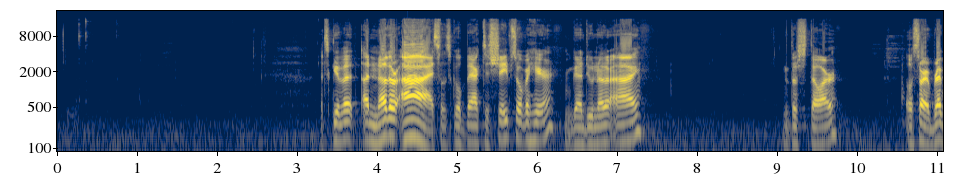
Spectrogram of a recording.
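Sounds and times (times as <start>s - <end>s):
computer mouse or key clicks: 0.0s - 1.1s
low steady hum: 0.0s - 11.0s.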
